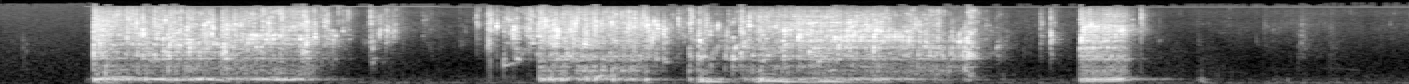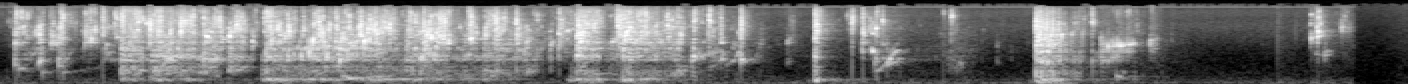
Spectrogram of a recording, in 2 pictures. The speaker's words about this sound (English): Are you aware that there is this diarrhea crapping sound playing right at the end of the podcast? Is that supposed to be in there or something?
